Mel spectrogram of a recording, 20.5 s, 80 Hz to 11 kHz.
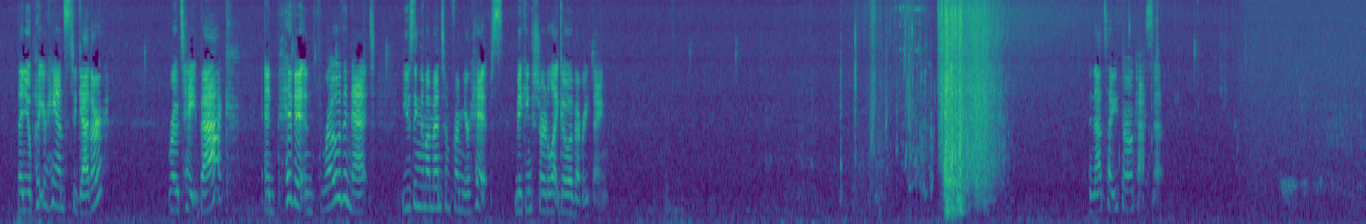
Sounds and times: Speech: 2.6s - 9.2s, 16.4s - 17.5s.

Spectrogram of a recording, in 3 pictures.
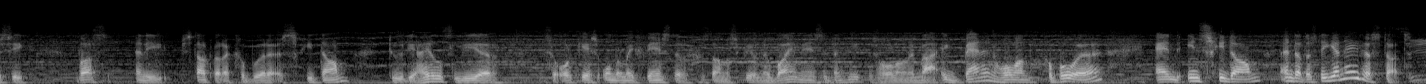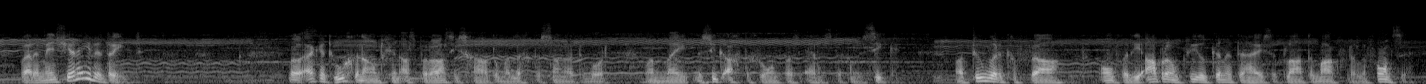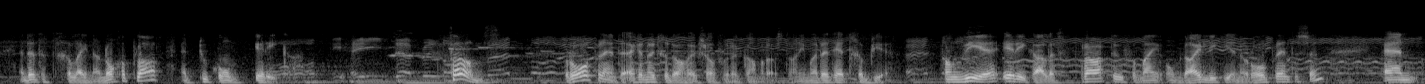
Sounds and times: Speech: 0.0s - 15.7s, 17.2s - 23.2s, 23.8s - 32.2s, 33.0s - 33.6s, 34.2s - 41.8s, 42.4s - 42.7s
Music: 0.0s - 42.7s
Male singing: 4.0s - 29.8s, 30.7s - 42.7s.

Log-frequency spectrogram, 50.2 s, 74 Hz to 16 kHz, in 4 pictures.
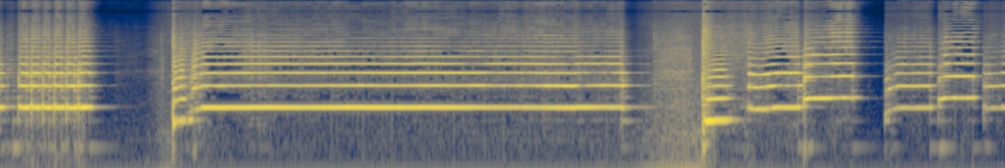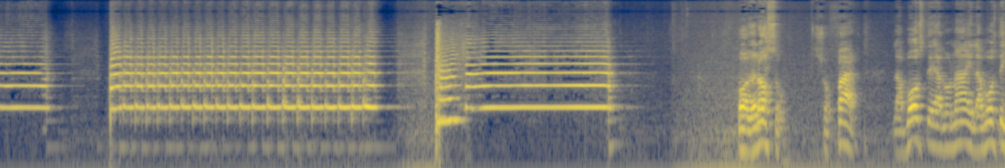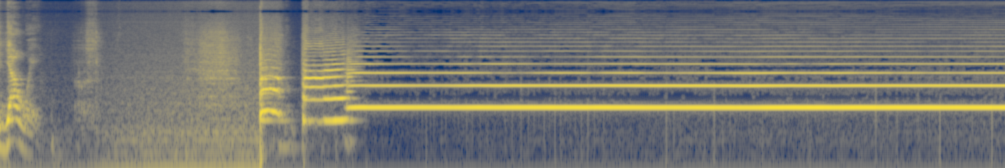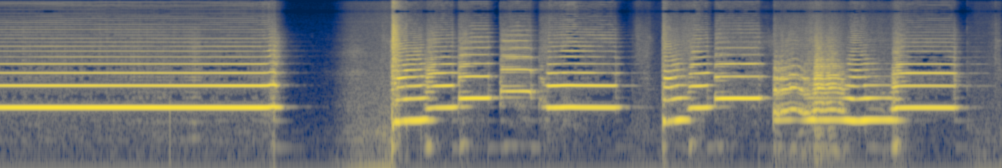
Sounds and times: Wind instrument, woodwind instrument: 0.0s - 1.4s, 2.2s - 8.2s, 8.8s - 13.4s, 14.0s - 20.6s, 28.4s - 41.4s, 42.6s - 50.2s
Shofar: 0.0s - 8.2s, 8.8s - 20.7s, 28.4s - 41.6s, 42.6s - 50.2s.

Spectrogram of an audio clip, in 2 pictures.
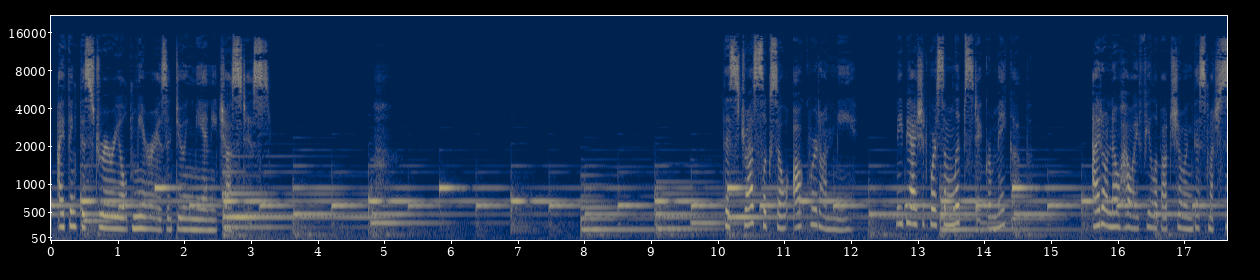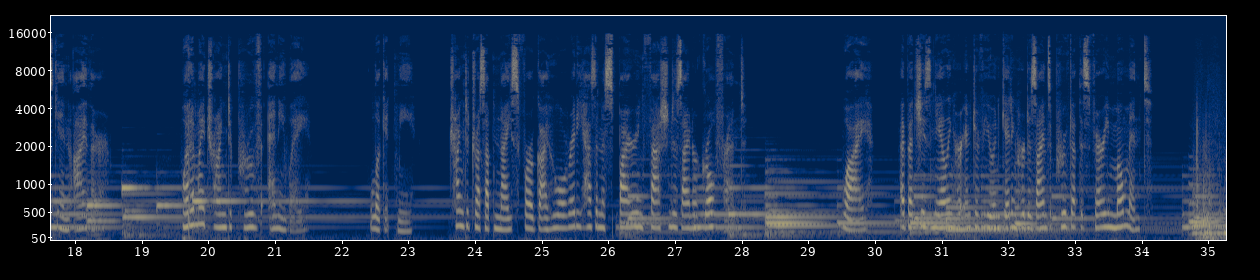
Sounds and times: Music: 0.0s - 35.2s
Speech: 0.1s - 3.3s, 10.1s - 12.1s, 12.7s - 14.7s, 15.6s - 18.5s, 19.6s - 21.5s, 22.4s - 28.0s, 29.5s - 34.2s.

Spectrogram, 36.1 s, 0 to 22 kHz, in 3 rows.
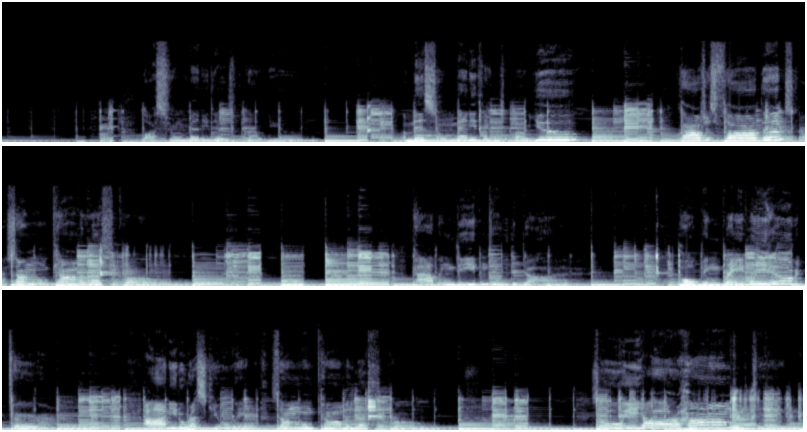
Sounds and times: Music: 0.0s - 36.1s.

